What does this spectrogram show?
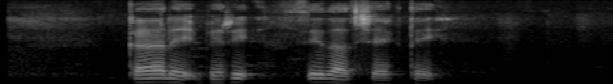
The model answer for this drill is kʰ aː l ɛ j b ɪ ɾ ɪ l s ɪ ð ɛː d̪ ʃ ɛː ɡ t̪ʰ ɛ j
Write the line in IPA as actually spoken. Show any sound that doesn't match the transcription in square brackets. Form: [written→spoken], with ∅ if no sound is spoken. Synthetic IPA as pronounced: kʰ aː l ɛ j b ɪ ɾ ɪ [l→∅] s ɪ ð [ɛː→aː] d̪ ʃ ɛː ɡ t̪ʰ ɛ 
